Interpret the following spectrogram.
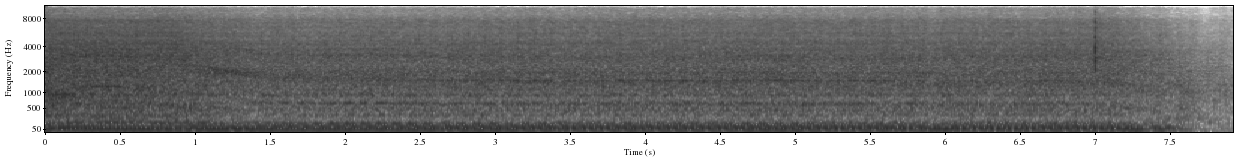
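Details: Warranty motorcycle (Betty Jean) with an engine-light issue, cranked after the owner's attempted fix: the engine light goes out, and it gives a deep, steady low rumble with even firing, then switches off cleanly. Normal running.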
